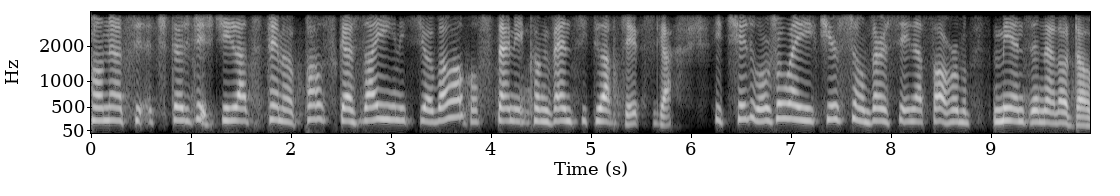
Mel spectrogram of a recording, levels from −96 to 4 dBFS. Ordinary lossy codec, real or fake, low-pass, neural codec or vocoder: none; fake; 3.6 kHz; codec, 16 kHz in and 24 kHz out, 0.4 kbps, LongCat-Audio-Codec, four codebook decoder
